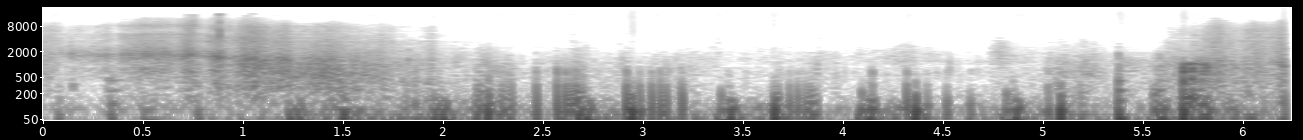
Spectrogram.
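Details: ASMR binaural (3DIO) recording: soft, muffled low heartbeat thumps under fabric rustling during a hug; heartbeat.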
